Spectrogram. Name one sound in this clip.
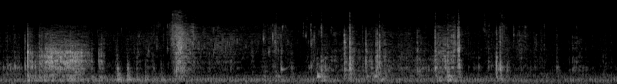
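A wire trap rattles and clinks as it is handled.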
